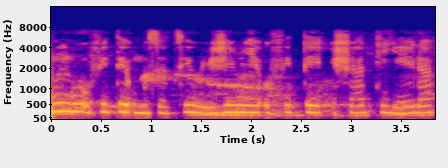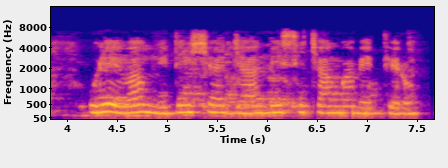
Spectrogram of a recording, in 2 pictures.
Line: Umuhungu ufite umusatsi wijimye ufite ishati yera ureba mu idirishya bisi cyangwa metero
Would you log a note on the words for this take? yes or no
yes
